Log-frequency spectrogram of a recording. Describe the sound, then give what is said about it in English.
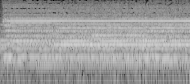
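Several car horns honk together in a sustained, loud chorus, overlapping steadily for the whole two seconds with no pauses and no voices. “Everybody honk all.”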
